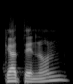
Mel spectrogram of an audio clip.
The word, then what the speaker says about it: Catenon: Entonces eso genera este tipo de problemas, que en función de dónde pongamos el acento, se pronuncia de una manera u otra. Ya no se me olvida, Mariana, Catenon.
